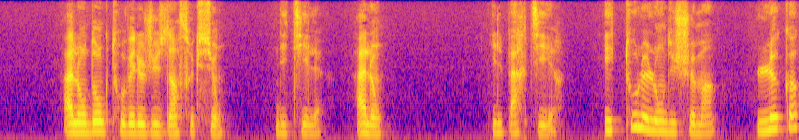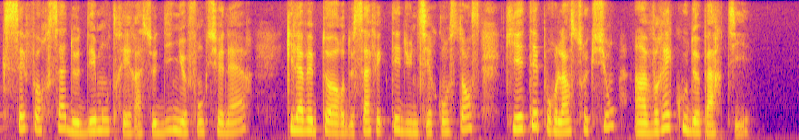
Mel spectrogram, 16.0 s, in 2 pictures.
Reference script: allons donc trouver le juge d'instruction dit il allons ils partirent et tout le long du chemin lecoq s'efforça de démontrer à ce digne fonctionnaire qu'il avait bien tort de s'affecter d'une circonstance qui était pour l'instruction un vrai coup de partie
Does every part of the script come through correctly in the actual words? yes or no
no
